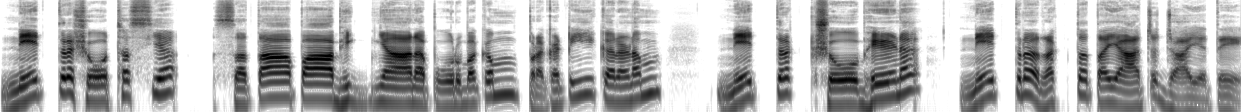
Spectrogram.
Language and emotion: Sanskrit, neutral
